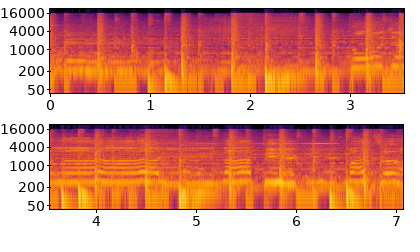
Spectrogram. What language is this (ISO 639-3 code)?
ara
